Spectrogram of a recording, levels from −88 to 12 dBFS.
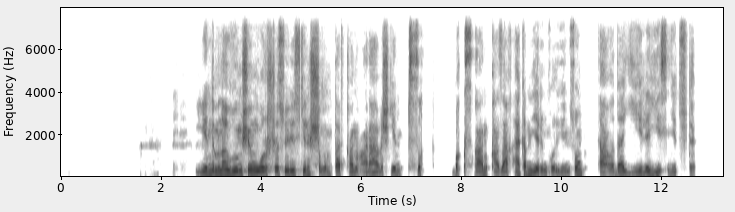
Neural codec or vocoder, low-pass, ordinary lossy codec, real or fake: codec, 16 kHz, 2 kbps, FreqCodec, larger model; 7.2 kHz; none; fake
